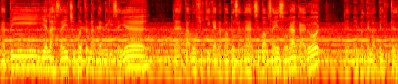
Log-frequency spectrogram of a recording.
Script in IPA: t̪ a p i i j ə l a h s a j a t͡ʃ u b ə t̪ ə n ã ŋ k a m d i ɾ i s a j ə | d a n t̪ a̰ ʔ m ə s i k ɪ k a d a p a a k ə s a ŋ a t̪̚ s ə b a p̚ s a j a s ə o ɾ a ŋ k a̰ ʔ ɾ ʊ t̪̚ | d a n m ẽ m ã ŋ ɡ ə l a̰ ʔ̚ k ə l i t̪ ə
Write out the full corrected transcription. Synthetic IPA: t̪ a p i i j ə l a h s a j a t͡ʃ u b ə t̪ ə n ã ŋ k a n d i ɾ i s a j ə | d a n t̪ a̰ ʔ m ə f i k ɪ k a n a p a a p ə s a ŋ a t̪̚ s ə b a p̚ s a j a s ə o ɾ a ŋ k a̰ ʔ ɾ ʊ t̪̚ | d a n m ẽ m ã ŋ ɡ ə l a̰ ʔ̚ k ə l i t̪ ə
